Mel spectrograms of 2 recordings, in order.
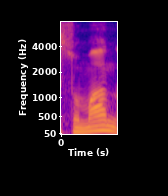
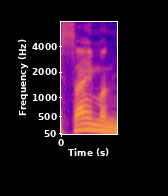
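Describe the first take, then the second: First: The name is said as Suman, with an 'u' vowel. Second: The name is said as Saimon, with an 'ai' diphthong. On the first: "не Суман" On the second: "не Саймон"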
